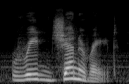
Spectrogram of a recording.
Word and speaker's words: regenerate: Stress goes on the second syllable. Regenerate. Regenerate.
